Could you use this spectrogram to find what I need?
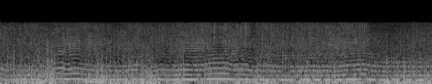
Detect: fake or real fake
